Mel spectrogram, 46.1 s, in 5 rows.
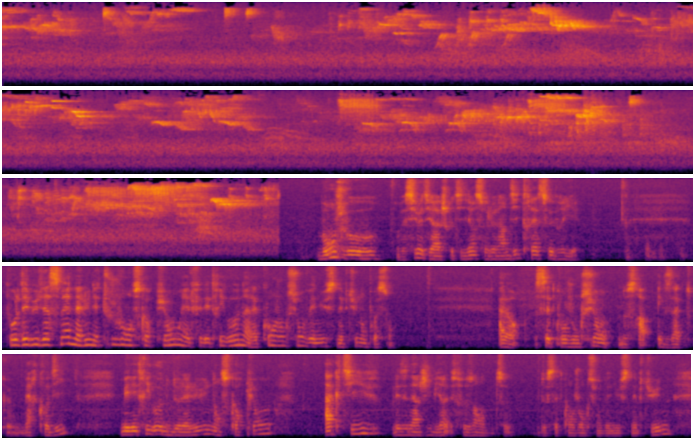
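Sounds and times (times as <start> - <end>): many small birds chirping: 0.0 - 22.2
steady background hiss: 0.0 - 46.0.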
